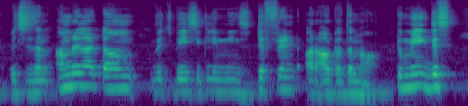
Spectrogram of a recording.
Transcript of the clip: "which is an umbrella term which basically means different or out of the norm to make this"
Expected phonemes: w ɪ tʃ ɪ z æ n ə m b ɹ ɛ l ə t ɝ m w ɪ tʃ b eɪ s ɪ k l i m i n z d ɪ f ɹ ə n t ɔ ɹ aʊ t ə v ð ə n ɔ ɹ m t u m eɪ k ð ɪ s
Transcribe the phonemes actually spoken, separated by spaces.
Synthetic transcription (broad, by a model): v ɪ tʃ ɪ z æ n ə m ɹ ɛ l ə t ɝ m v ɪ tʃ b eɪ s ɪ k l i m i n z d ɪ f ɹ ə n t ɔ ɹ aʊ t ə v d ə n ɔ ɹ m t u m eɪ k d ɪ s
